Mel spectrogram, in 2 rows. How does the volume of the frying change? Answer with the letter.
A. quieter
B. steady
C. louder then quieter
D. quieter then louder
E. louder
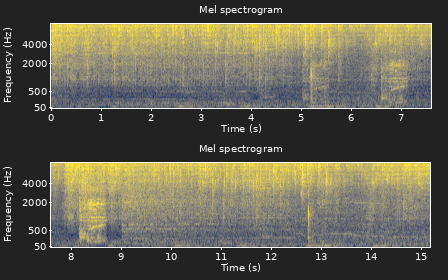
B.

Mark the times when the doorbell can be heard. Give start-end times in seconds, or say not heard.
not heard.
